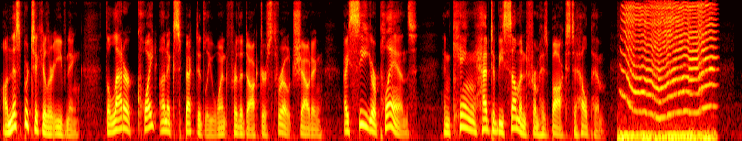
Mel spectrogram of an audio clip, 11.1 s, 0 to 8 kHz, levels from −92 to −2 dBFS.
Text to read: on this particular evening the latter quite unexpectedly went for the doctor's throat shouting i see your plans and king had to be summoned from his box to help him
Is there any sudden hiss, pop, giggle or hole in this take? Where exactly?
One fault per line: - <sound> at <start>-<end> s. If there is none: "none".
- squeak at 9.3-10.8 s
